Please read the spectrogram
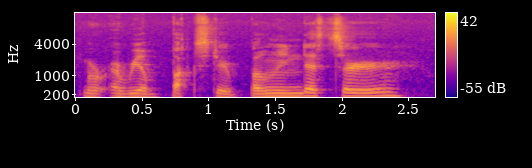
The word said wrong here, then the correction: Buster Poindexter: What? – And one more again. – I'm the one who mispronounces things. – A real Buster Poindexter. – There we go.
